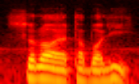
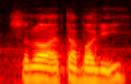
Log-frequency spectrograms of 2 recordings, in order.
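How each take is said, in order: Both takes have the same delivery.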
